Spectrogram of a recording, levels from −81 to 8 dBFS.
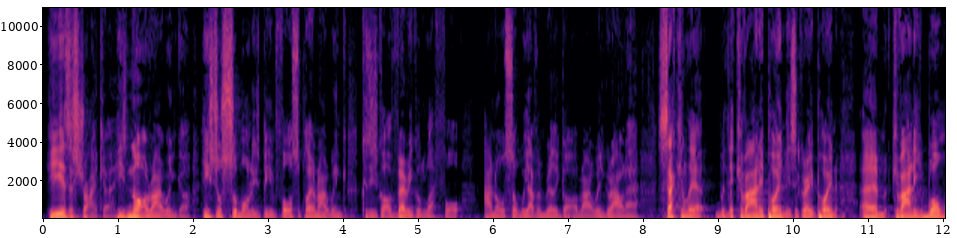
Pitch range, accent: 110-150 Hz, British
